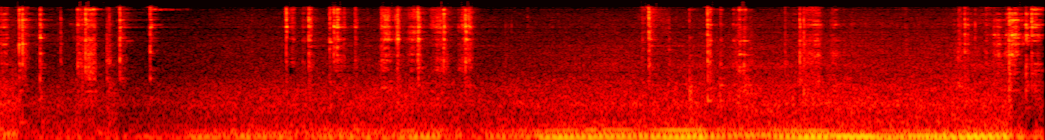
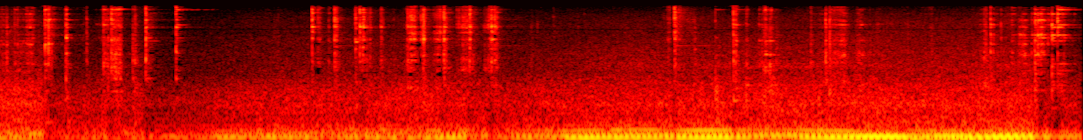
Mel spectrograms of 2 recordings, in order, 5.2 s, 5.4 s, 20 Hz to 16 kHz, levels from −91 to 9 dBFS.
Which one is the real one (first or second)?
second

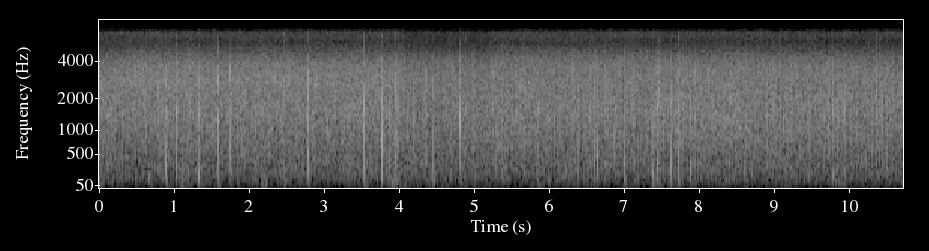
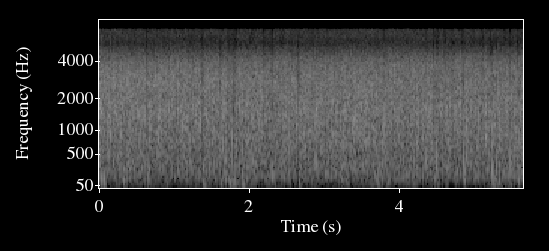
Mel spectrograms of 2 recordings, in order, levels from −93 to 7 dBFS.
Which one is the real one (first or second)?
first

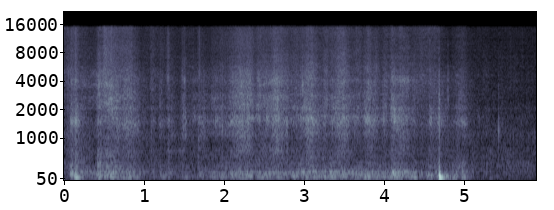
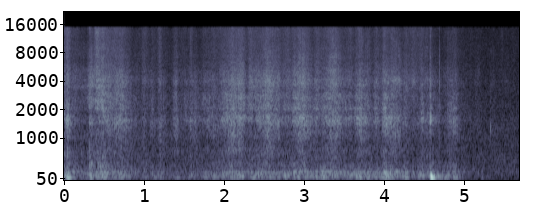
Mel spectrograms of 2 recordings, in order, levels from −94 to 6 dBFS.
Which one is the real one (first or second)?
second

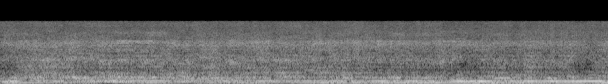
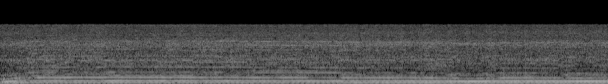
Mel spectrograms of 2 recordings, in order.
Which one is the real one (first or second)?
second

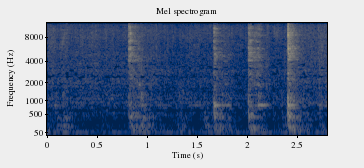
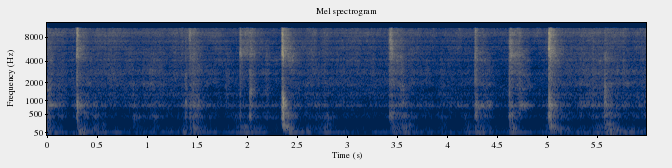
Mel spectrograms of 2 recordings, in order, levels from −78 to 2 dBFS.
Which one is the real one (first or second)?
first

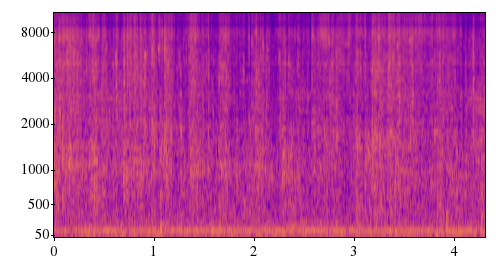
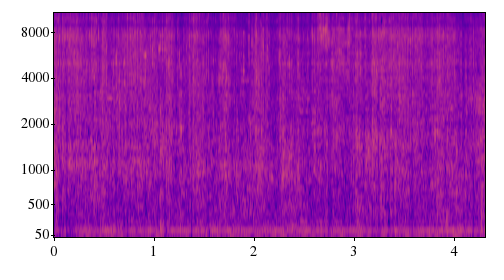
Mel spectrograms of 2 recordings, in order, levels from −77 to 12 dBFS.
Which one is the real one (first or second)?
second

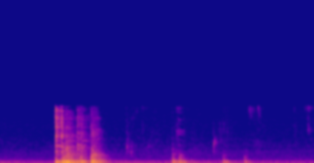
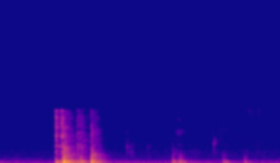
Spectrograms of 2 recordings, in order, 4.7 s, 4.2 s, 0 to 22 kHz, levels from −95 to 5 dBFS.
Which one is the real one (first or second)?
first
